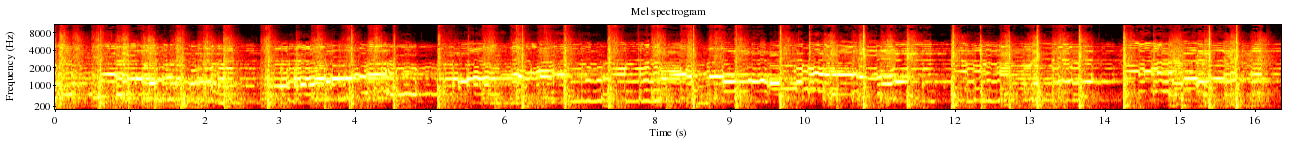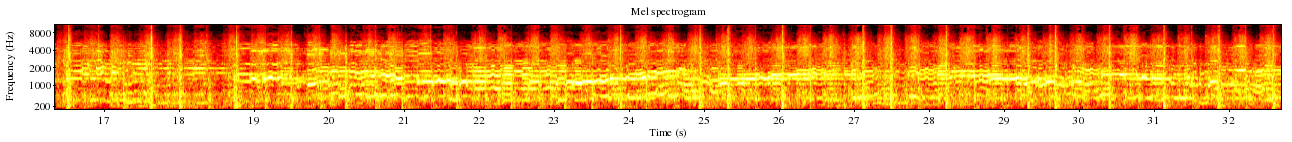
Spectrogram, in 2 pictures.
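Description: Live Kurdish halay dance music: a reedy, shawm-like melody wandering up and down over a fast, steady drum beat.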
